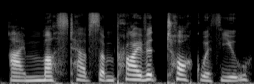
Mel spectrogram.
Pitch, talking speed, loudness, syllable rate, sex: 190 Hz, 190 wpm, -18 LUFS, 4.3 syllables/s, female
